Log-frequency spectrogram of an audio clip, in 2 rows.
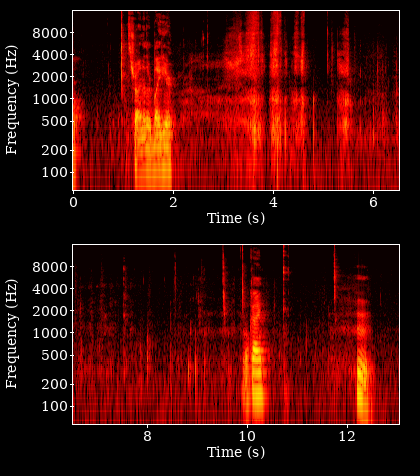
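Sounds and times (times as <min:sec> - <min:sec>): chewing with mouth clicks: 0:02.5 - 0:11.9
person slurping noodles: 0:02.6 - 0:04.7.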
